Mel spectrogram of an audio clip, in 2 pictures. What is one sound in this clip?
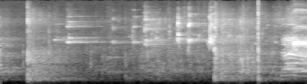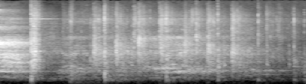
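A volleyball is struck with loud smacks.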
